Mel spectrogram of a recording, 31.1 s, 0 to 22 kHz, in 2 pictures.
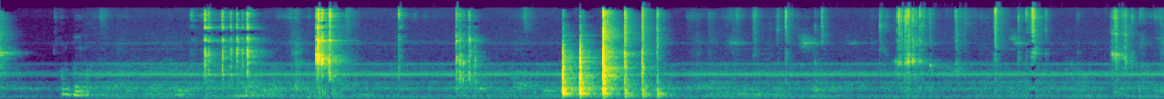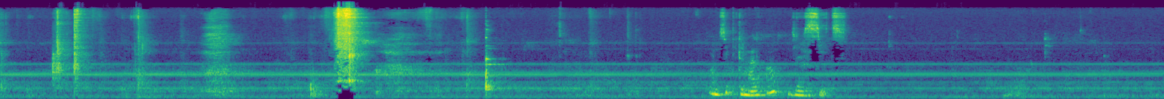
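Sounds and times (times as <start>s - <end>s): utensils and bowls clicking: 2.7s - 3.5s.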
